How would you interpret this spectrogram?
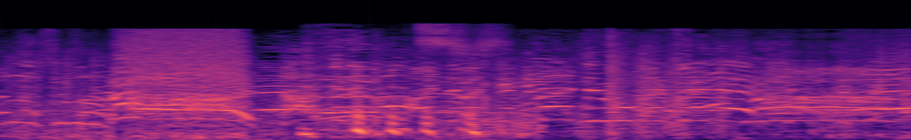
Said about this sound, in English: Anyway, check out this clip here. Now, just listen to the screams.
